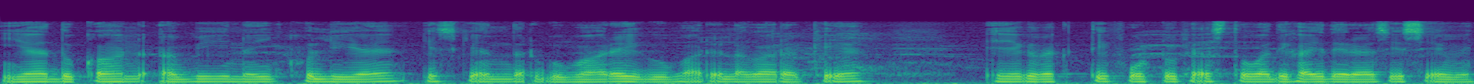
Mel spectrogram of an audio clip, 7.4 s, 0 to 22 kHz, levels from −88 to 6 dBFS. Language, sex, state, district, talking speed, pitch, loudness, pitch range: Hindi, male, Uttar Pradesh, Muzaffarnagar, 205 wpm, 120 Hz, -15 LUFS, 115-125 Hz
